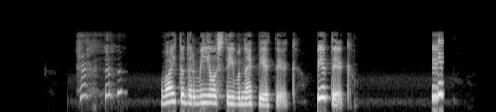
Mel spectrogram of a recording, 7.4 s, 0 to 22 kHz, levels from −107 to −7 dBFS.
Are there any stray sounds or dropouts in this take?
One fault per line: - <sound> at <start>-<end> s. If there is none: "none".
- laugh at 1.1-1.9 s
- laugh at 6.5-6.7 s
